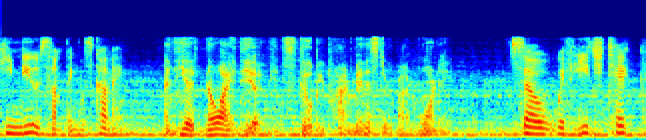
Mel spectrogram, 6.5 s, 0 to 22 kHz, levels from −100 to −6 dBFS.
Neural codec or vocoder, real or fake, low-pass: vocoder, 22.05 kHz, 80 mel bands, HiFi-GAN; fake; 7.2 kHz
